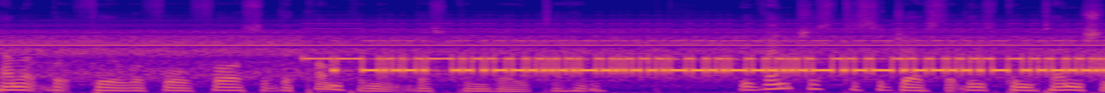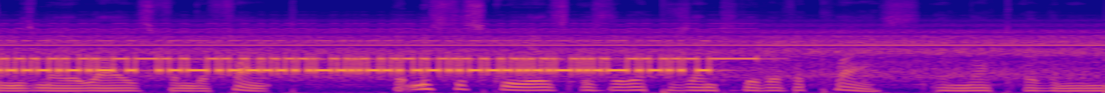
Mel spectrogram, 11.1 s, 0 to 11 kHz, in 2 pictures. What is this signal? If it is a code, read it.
RTTY (50 baud, 450 Hz shift), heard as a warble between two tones, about 1040 Hz centre, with a steady whistle near 2070 Hz and speech in English. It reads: LA SERIE E STATA POI RINNOVATA PER UNA SESTA.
